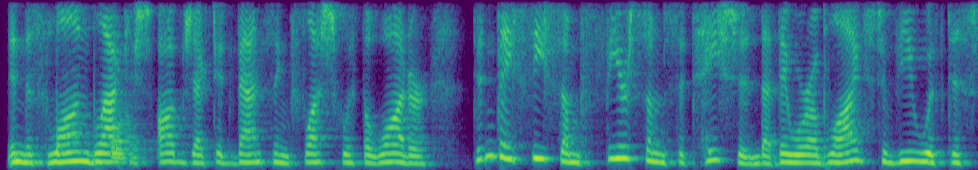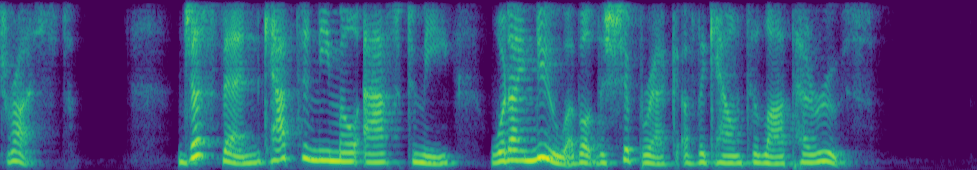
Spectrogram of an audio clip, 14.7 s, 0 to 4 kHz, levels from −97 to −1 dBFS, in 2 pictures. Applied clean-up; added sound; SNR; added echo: neural mask model DeepFilterNet 3.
